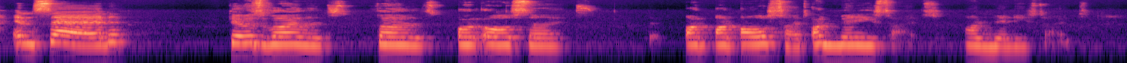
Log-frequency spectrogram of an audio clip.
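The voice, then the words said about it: Imitates another person's voice. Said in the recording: “I love how your accent was just so spot on. ... My Trump impression.”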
